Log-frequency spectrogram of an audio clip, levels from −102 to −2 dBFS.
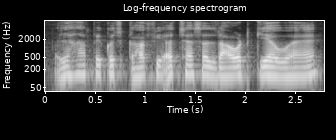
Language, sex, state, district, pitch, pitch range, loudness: Hindi, male, Jharkhand, Ranchi, 125 Hz, 120-135 Hz, -18 LUFS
